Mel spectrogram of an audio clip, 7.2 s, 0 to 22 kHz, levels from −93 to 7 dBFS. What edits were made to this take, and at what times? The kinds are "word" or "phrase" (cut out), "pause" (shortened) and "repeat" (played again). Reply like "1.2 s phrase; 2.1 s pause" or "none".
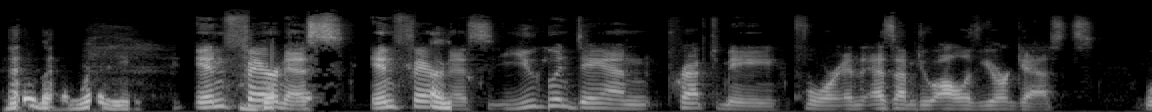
2.2 s pause; 3.4 s word; 5.0 s pause; 5.7 s phrase

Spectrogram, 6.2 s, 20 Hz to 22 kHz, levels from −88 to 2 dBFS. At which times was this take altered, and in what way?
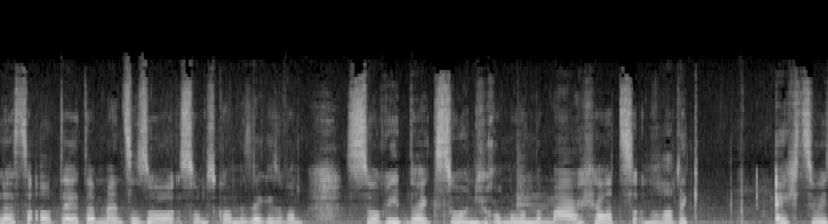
3.0 s word

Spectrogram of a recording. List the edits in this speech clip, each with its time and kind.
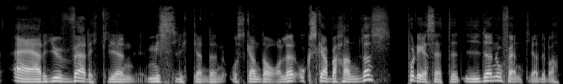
4.6 s word

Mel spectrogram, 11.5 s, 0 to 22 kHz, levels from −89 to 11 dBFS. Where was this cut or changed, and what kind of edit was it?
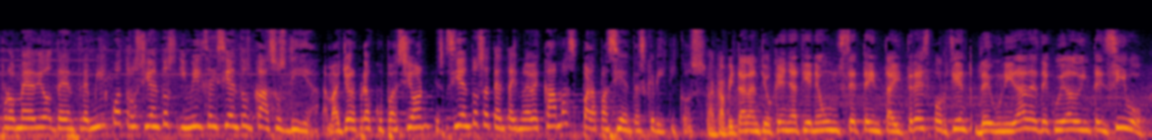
2.5 s word; 4.5 s phrase; 9.7 s phrase

